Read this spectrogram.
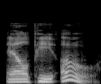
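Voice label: "lpo", British English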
